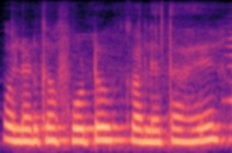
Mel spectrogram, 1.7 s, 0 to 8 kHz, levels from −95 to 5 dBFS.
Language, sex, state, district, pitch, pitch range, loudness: Hindi, female, Telangana, Hyderabad, 245 Hz, 235-255 Hz, -12 LUFS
